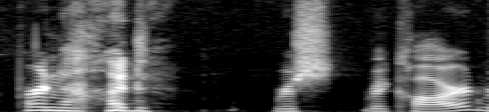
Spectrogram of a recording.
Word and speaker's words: Pernod Ricard: Uh, so, uh, this talks about so the, they interviewed a uh, an alcohol industry expert with past experience at Pernod Pernod I can never say this correctly Pernod Ricard, Richard. How, how are we saying this? – Jean Luc Picard.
